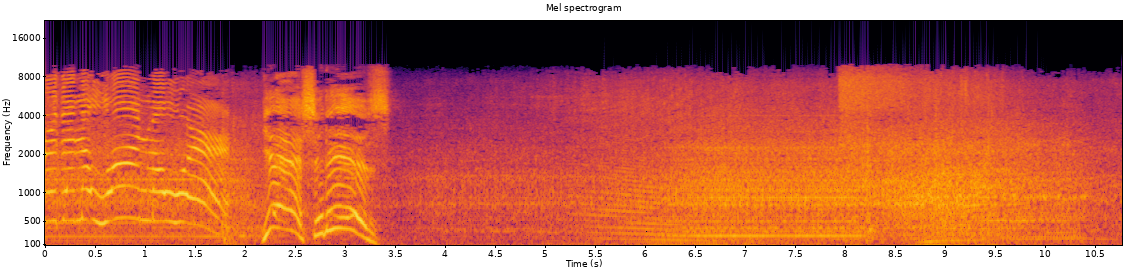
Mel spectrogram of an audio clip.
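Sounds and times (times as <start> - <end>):
loud truck engine droning: 0.0 - 10.7
speech: 2.2 - 3.5
sharp hissing burst like a truck air brake: 7.9 - 8.6.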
